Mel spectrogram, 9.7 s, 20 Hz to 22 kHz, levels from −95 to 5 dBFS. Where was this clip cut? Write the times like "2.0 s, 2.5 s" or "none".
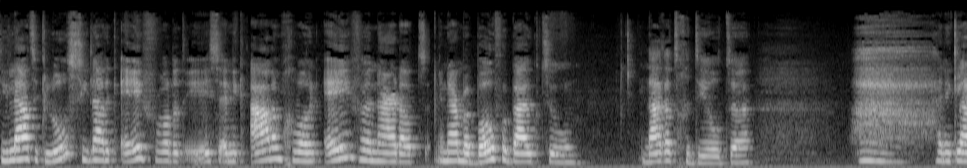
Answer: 4.3 s

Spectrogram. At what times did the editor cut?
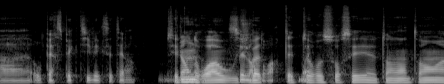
1.6 s

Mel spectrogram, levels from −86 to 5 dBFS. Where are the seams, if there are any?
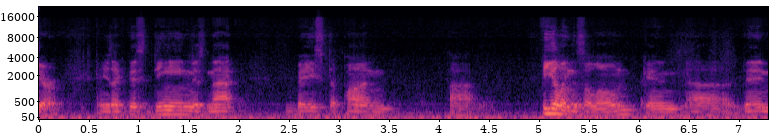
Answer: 6.0 s

